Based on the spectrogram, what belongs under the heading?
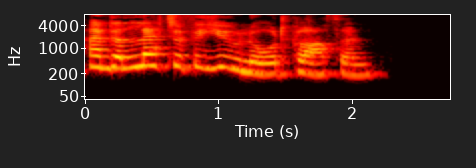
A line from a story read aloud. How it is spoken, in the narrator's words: George called out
